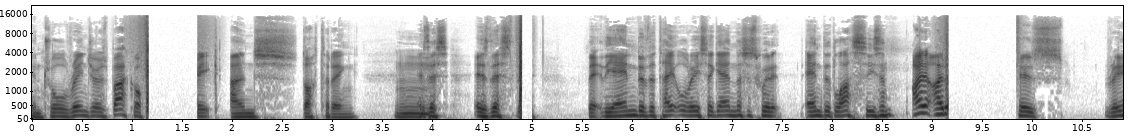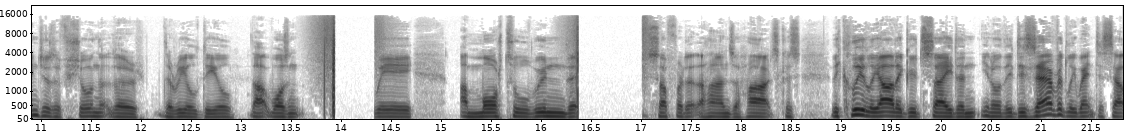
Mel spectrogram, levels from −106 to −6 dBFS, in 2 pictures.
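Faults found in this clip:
Wireless microphone squelch dropout, five events. The analogue FM mic's RF signal fades below the receiver squelch threshold, so the output gates off. Heard as a hiss swell, then a near-silent hole before the speech resumes.

0.85–1.90 s, mute 0.50 s. 4.81–5.05 s, mute 0.12 s, between "this is this" and "the the end of". 8.99–9.98 s, mute 0.69 s, after "ended last season I". 13.62–14.62 s, mute 0.41 s, before "a mortal". 16.15–17.23 s, mute 0.65 s.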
